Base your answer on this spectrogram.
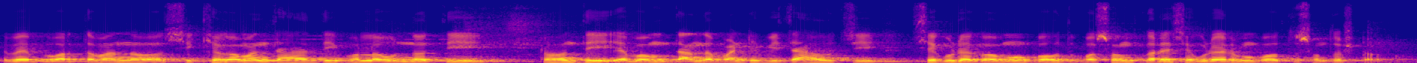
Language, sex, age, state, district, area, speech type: Odia, male, 45-60, Odisha, Ganjam, urban, spontaneous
